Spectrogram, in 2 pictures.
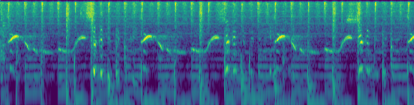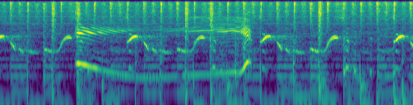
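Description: An upbeat electronic dance track with a pulsing bass beat, topped by a bright whistled melody that repeats in short rising-and-falling phrases, with a sliding synth swoop midway.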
